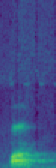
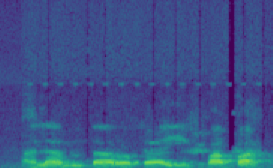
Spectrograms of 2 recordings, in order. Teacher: Biasanya kalau orang yang pedalaman ya, yang di desa, fa itu berat, jadi pa.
